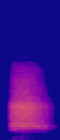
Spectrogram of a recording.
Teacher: It's a stretched out S. It's a post-alveolar, or what we would call an alveopalatal, often fricative, sh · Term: the sh sound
